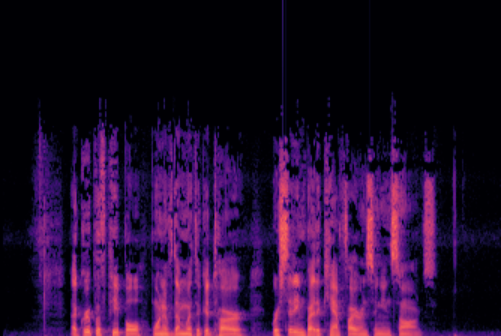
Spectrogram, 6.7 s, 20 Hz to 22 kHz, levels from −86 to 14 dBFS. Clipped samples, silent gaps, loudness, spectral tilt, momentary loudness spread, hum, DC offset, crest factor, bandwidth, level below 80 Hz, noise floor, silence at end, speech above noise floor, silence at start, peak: under 0.1%; none; -17 LUFS; -3 dB/octave; 11 LU; none; under 0.1%; 18 dB; 14.5 kHz; -48 dBFS; -58 dBFS; 0.6 s; 41 dB; 0.5 s; 0 dBFS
